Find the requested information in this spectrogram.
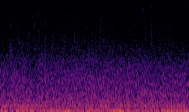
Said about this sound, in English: And I like take my head in a wave or like the moon like it like helps glisten on my skin as like this as the rain comes down, you know, like in a movie.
